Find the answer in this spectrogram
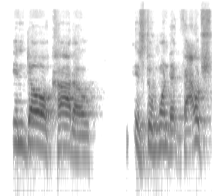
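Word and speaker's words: Indelicato: how do you say his last name again angelicado in Delicato is the one that vouched for him and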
